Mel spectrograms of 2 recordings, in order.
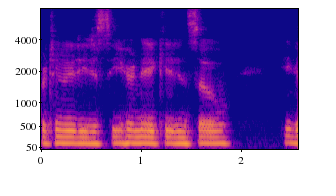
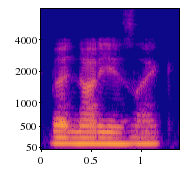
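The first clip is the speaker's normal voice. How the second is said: ordinary delivery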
